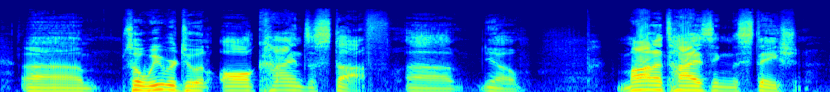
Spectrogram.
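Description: A man with an American accent speaks at a very slow pace, his pitch medium with ordinary variation. His loudness swings widely. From US Midwest, Dayton, Ohio. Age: 40s. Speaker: former radio station manager. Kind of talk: casual interview.

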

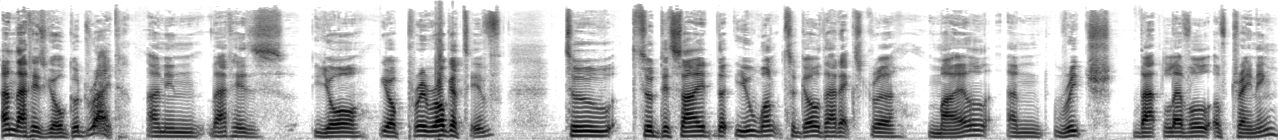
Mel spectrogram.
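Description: In a very clean recording with a silent background, a man with an English accent speaks at a medium pitch and a very slow pace, his intonation fairly even. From England. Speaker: standards auditor. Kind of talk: interview explanation. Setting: on location at a dive center.

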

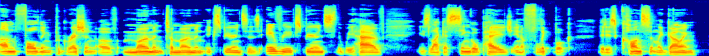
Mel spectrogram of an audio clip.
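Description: Recorded very cleanly with a silent background, a man with an Australian accent speaks at a fairly low pitch with ordinary pitch variation. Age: 30s. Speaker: shaman and ceremonialist. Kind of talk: casual interview conversation.

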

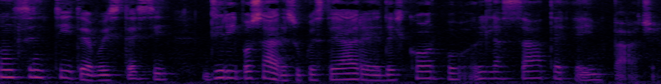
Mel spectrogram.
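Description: A woman with a fairly low pitch speaks at a fairly slow pace in a dark, mellow, gentle, calm tone that is somewhat breathy, with ordinary pitch variation. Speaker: meditation guide. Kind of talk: guided meditation. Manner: slow, calm, soothing with long pauses; gentle, soft-spoken.

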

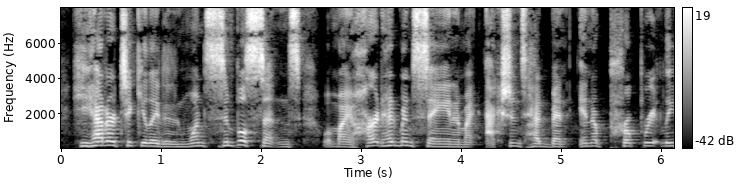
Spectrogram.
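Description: Loud and animated, with an energetic tone, a man speaks at a moderate pace in a high pitch with lively intonation and hardly any pauses, on a very clean recording with a silent background. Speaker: podcast host. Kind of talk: solo podcast monologue, motivational talk. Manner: animated, energetic, conversational; has a loud voice.

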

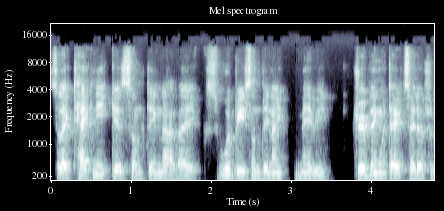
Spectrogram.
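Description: Against a quiet background, a man speaks at a fairly low pitch. His intonation is fairly even and his pace fairly quick. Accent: Cork. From Ireland, Cork. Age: 20s. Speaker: PE teacher and tennis coach. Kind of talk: interview. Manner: hesitant, many fillers.

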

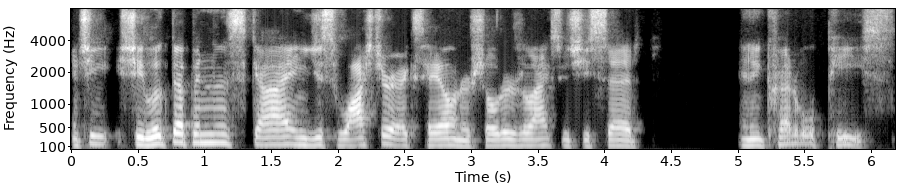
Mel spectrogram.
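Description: Against a quiet background, a man with an American accent talks very fast at medium pitch with ordinary pitch variation. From US. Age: 40s. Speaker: writer and adventurer. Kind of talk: casual chat.

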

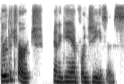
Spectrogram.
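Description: A woman speaks at a very slow pace in a medium pitch with ordinary pitch variation. Her tone is warm, dark and mellow. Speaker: podcast host and licensed clinician. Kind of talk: podcast monologue on faith and psychology. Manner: warm, reflective, conversational with fillers.

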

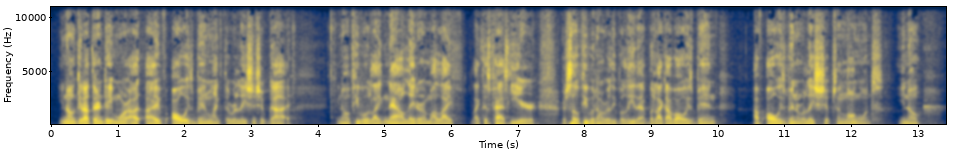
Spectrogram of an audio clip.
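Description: A man speaks with an American accent at a fairly low pitch. His intonation is monotone and flat, and his pace fairly quick. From Los Angeles, California. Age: 30s. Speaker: fitness influencer. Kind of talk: casual chat.

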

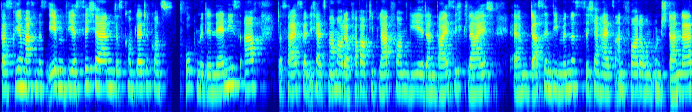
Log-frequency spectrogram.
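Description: The voice is monotone, with flat intonation, at a fairly quick pace. Audible room echo surrounds it. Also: woman, medium pitch for a woman. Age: 30s. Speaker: company founder and mother. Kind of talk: casual interview.

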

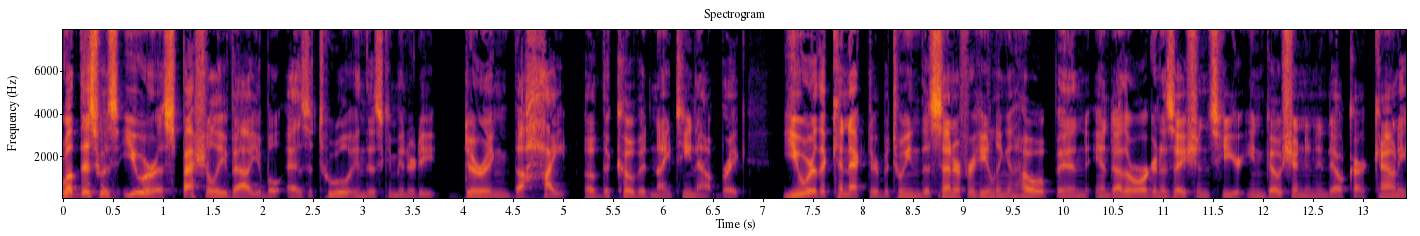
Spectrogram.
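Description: In a very clean recording with a silent background, a man with an American accent speaks at a fairly quick pace with hardly any pauses. His very deep, low voice has vocal fry and ordinary pitch variation. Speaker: podcast host. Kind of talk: interview.

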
